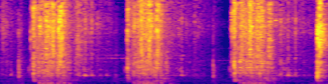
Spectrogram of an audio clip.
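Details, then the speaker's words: New brush cutter, choke tried on and off: three pull-cord rips, each a rasping whirr with no firing or catch; cranks but won't start. "यह brush cutter machine में starting का moment बिल्कुल भी नहीं है start नहीं हो रहा है"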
